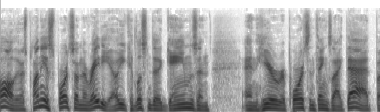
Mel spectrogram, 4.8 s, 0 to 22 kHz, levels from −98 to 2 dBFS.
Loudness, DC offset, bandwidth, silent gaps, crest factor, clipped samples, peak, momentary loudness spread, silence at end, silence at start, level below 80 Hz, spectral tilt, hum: -21 LUFS; under 0.1%; 15.5 kHz; none; 14 dB; under 0.1%; -8 dBFS; 6 LU; 0 s; 0 s; -52 dBFS; -5.5 dB/octave; none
